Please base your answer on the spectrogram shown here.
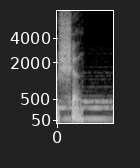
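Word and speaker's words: Chan: Este era o Shan, a pronúncia chinesa da palavra sânscrita dhyana, que significa contemplação, meditação.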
